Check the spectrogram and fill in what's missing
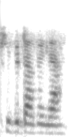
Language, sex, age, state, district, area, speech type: Bodo, female, 30-45, Assam, Kokrajhar, rural, conversation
